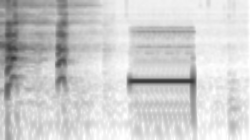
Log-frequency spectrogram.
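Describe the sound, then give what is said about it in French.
A mobile phone dialing a call gives a single steady electronic tone lasting about half a second, after two short, brief sounds. “I'm just going to pick up my cellular mobile and ring away.”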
